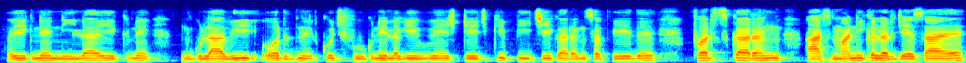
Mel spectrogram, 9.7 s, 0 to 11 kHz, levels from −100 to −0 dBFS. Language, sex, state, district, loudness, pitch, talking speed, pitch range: Hindi, male, Maharashtra, Chandrapur, -24 LUFS, 130 Hz, 160 wpm, 125-135 Hz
